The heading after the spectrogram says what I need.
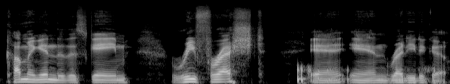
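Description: A man co-hosting a casual sports podcast, speaking haltingly with repeated words and fillers. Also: lowish voice, fairly even intonation, bright, forceful tone, no echo, clean studio sound. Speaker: podcast co-host.

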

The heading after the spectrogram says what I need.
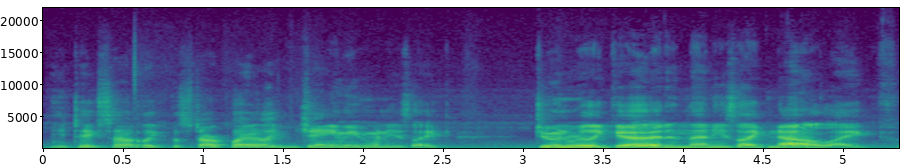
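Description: A man's voice: mid-range voice, fairly even intonation, normal speed, a bit bright. Filler-heavy male podcaster, faint room hiss. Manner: constant "like" fillers, laughing asides. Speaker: podcast co-host. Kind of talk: casual chat.

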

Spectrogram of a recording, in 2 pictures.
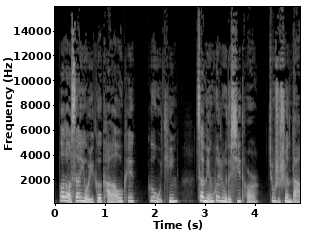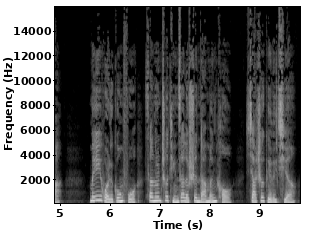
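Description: A woman narrating a first-person audiobook story in a steady, plain way. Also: sits high, fairly quick, no echo, clean studio sound.

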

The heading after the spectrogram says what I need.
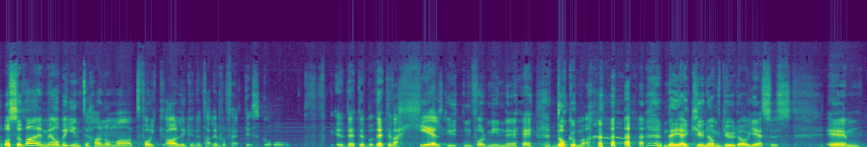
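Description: A man giving a personal faith testimony as a lively storyteller who often laughs at himself. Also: mid-range voice. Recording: long hall reverb.

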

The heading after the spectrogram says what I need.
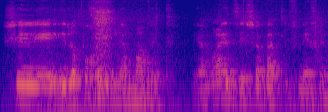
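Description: A woman in the class making quiet, soft-spoken remarks. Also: a bass voice. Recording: distant, roomy and noisy.

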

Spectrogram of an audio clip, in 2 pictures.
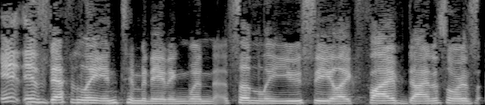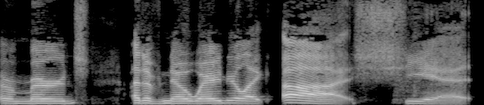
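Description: A podcast guest chatting casually, quick to chime in and finish the host's sentences. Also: medium pitch, steady tone, a bit bright, dry recording. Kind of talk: casual chat.

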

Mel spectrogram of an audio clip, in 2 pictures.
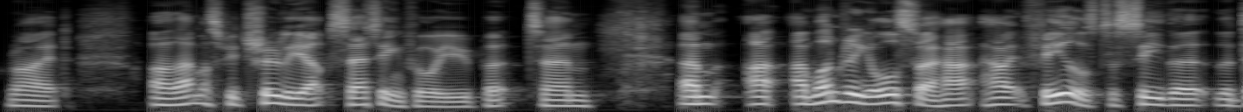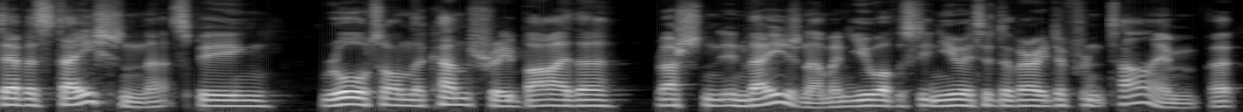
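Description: A man leads an interview, asking his questions gently and with sympathy. His voice sits at a middle pitch for a man. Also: a little fast, no echo, studio quality.

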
